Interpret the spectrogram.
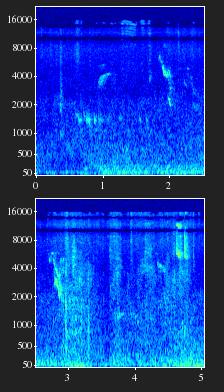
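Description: A few short, high bird chirps, one a quick falling sweep about three seconds in, over a faint low outdoor rumble.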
